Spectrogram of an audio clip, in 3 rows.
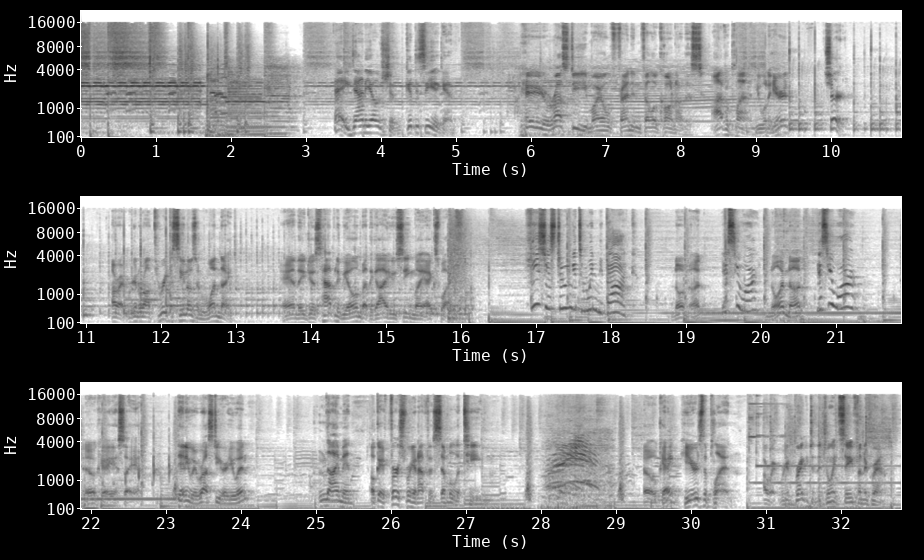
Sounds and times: Music: 0.0s - 30.0s, 30.6s - 32.8s
Speech: 3.4s - 5.0s, 5.8s - 10.2s, 11.4s - 13.0s, 13.6s - 16.1s, 16.9s - 21.3s, 21.9s - 24.2s, 25.0s - 27.3s, 29.4s - 32.8s.

